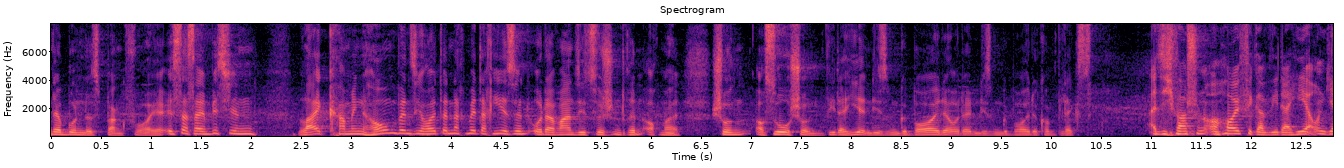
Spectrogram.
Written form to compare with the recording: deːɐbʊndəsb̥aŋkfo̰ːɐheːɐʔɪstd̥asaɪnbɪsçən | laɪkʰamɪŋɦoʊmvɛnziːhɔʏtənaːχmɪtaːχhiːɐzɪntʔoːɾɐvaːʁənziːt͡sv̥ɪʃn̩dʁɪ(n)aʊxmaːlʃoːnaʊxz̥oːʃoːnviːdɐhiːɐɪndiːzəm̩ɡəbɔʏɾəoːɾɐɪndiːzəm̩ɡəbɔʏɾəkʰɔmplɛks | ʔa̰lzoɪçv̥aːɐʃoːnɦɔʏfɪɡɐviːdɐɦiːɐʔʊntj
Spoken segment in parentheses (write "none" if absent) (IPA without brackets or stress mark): n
